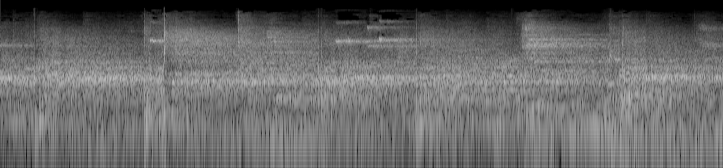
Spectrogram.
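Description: Ambience of a large indoor gym hall: a steady noise with a few sharp knocks of a ball bouncing on the court and some brief high squeaks.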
